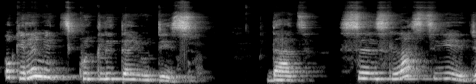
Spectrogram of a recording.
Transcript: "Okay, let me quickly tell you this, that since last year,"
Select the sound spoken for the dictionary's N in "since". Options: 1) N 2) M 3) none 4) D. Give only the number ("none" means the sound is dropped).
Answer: 1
